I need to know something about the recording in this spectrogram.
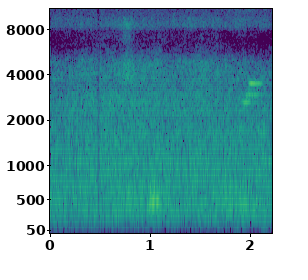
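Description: Steady background hiss of room noise, even and unbroken.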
